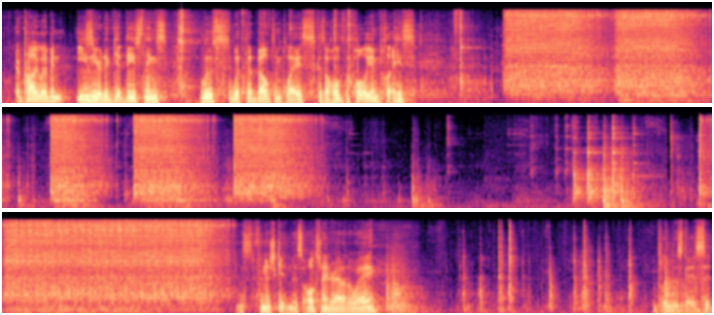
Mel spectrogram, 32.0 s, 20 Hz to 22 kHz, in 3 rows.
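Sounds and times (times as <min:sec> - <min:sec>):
electric ratchet whirring: 0:07.5 - 0:10.8, 0:11.4 - 0:15.5, 0:21.1 - 0:24.8.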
